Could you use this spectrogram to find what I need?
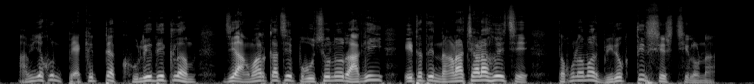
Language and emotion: Bengali, disgusted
